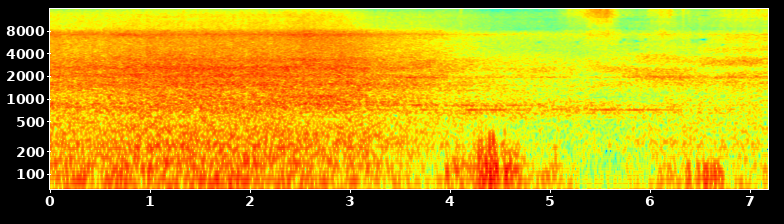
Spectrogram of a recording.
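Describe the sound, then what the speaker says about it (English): An underground train leaves London Euston for Watford Junction, a loud, steady rumble of rolling stock close by with a few clunks as it pulls away. "So 10261 leaves the underground service from London Euston to Watford Junction."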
